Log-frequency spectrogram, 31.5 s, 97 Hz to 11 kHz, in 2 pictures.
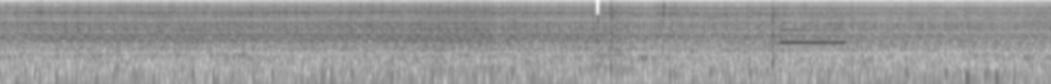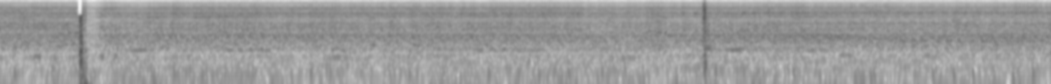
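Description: Ford F-350 pickup's engine idling steadily, heard from inside the cab. A short beep sounds about twelve seconds in, and a sharp knock, the loudest sound, comes about seventeen seconds in, with a lighter click near the end.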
